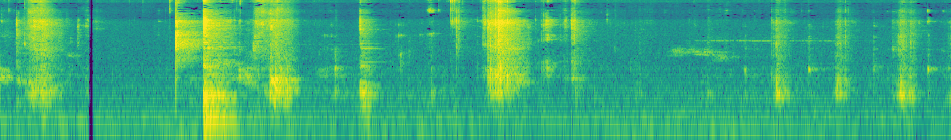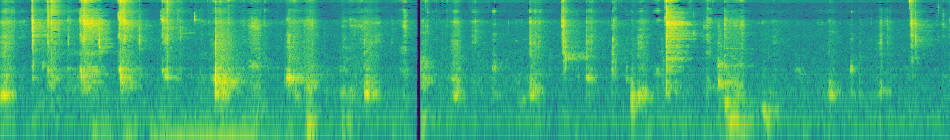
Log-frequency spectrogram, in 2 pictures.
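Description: A person chewing and biting food: mouthfuls of rice and raw carrot slices being chewed, with many sharp crunches. The loudest crunches come about two and five seconds in, and a quick run of smaller ones follows in the second half.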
